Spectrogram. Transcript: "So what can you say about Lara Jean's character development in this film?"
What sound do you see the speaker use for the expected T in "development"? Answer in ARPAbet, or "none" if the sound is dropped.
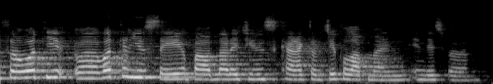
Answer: none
